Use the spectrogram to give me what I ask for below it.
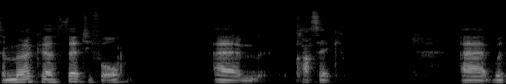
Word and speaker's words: Merkur: is in its box it's a murker i think that's how you say it's a german make and it's a merka 34 um classic uh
